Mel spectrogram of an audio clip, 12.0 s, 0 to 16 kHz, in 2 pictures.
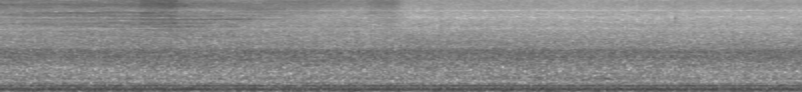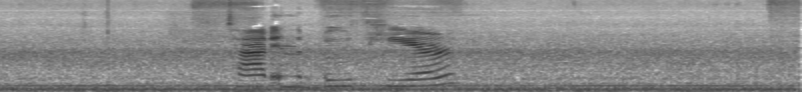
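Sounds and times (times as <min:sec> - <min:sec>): broad hiss: 0:00.0 - 0:03.0, 0:07.3 - 0:07.8
shop machinery drone: 0:00.0 - 0:12.0.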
